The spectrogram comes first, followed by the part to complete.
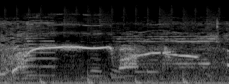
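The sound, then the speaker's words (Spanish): A young girl cries and screams in two long, high-pitched wails that rise and hold, loud, with some background noise underneath, as an elderly man attacks a family car in traffic in Churubusco. “En el video se puede escuchar el llanto de una menor de edad, sin embargo el anciano continúa con la agresión.”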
